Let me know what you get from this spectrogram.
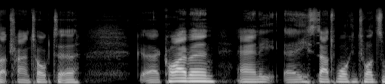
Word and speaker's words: Qyburn: So then Tyrion moves up, heads towards the wall, and then Qyburn, is it Qyburn? – Qyburn, thank you.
